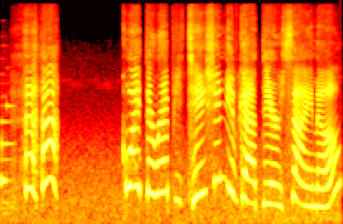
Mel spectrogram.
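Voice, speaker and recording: A woman voicing a tiny, excitable childlike fairy girl in a video game, chirpy, squeaky and full of exclamations. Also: slow, background noise, exaggerated voice. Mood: curious, teasing. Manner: chirpy, exclamatory, speaks of herself in third person. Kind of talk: video game character acting.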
